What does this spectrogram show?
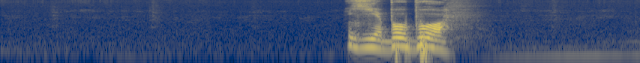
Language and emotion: Russian, angry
